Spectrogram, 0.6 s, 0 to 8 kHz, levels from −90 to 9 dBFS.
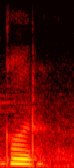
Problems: none marked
